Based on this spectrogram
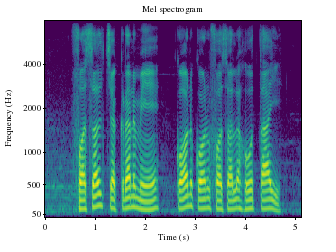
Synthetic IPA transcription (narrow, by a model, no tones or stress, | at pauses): pʰəsəlt͡ʃəkɾənmẽ | kɔːnkɔːnpʰəsəlɦoːt̪aːiː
